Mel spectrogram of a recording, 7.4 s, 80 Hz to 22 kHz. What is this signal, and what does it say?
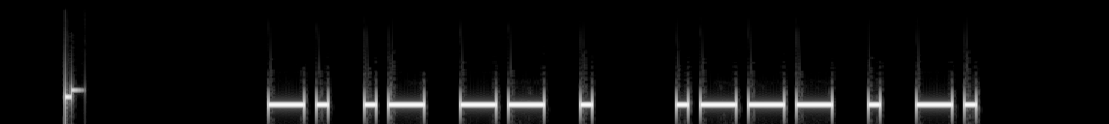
Morse code, heard as a keyed tone, about 16 wpm, 700 Hz. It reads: NAME JEN
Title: K1USN SST QSO Practice 15wpm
